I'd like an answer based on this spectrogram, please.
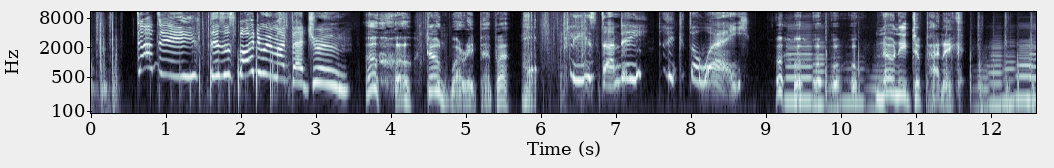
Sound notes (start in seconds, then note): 3.4 chuckles; 5.7 oinks; 9.1 chuckles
